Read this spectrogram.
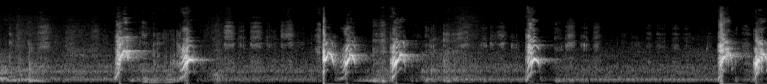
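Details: Five-year-old Chihuahua/Yorkie mix named Gizmo yapping while the two dogs play tug with a squeaky toy he wants; short shrill barks, some in quick pairs, spaced irregularly about a second or more apart, with soft growling and rustling between.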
